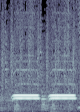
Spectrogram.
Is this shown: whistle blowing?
yes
